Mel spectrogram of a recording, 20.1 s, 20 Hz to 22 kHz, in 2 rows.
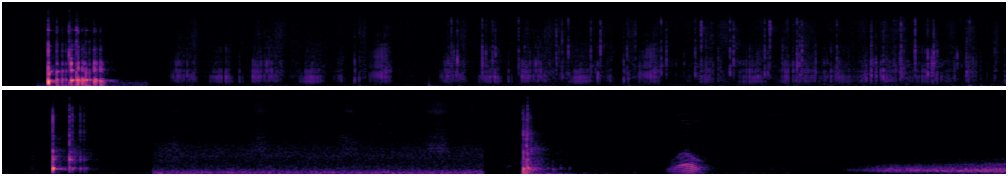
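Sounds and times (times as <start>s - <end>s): plastic cup crunching over snow: 1.6s - 10.0s.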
